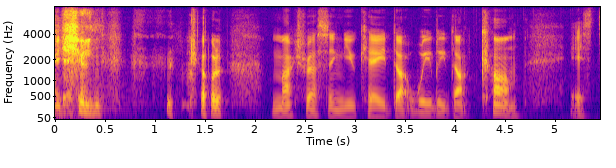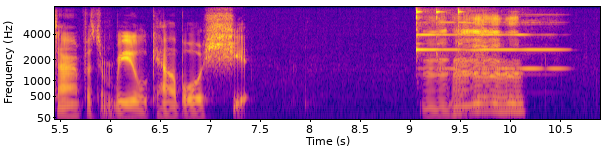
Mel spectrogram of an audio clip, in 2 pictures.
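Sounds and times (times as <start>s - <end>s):
speech: 0.0s - 7.5s, 9.1s - 10.2s
bell ringing: 9.1s - 10.7s.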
